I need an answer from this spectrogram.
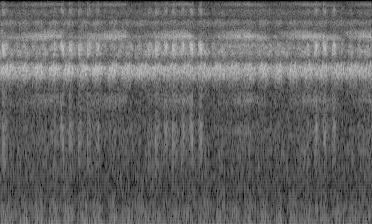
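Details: Towards dawn in autumn, many insects sing in a Japanese garden: rapid pulsed chirping, roughly four pulses per second, layered over an unbroken shrill trill.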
